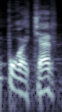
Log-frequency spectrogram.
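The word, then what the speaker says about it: Pogačar: De hecho, muchos le dicen pogacar, muchos pollachar. Entonces, pogachar, este, en una entrevista que le hicieron a él, a ver, y tú cómo se pronuncia, le dije, dijo él, yo le digo pogachar y así me entiende.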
